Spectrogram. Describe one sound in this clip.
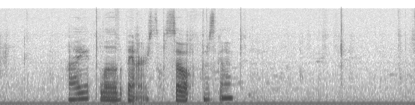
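Fingers rub and press a sticker onto paper.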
